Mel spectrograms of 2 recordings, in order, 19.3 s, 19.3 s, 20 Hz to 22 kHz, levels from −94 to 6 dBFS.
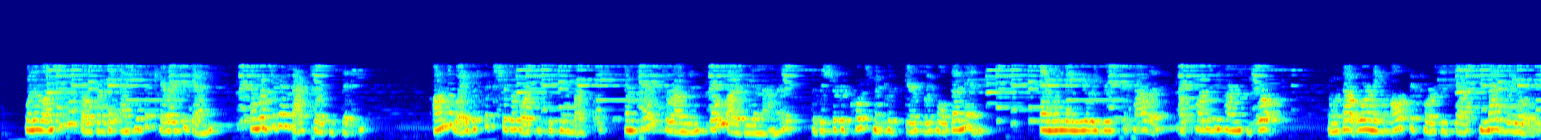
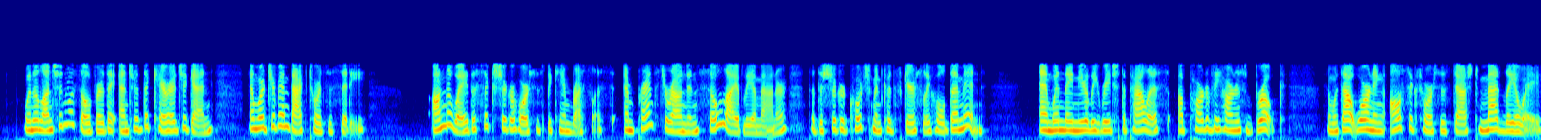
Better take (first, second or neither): second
